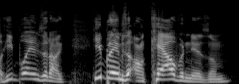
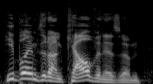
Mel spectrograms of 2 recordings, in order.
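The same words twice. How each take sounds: First: Loud, badly faked Ruslan KD accent; hammed-up Ruslan KD accent, punching blames; terrible mock Ruslan KD accent, much louder. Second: Put-on Ruslan KD accent retry. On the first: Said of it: "that was a terrible Ruslan K D accent". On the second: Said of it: "I haven't done it in such a long time".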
